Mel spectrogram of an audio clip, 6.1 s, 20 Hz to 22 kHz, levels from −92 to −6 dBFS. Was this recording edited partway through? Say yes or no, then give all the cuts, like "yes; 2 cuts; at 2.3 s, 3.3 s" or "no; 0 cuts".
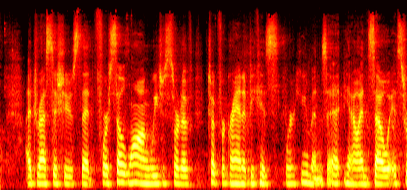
no; 0 cuts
